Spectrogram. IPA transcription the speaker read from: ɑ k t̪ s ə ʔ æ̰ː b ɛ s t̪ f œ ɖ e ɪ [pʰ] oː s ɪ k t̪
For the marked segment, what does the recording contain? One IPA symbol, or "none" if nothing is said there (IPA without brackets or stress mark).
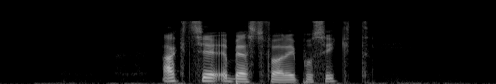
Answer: pʰ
